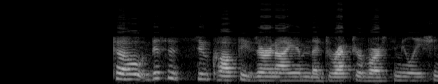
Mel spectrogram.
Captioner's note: voiceover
